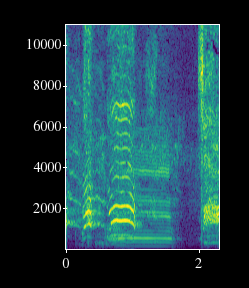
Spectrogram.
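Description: A cow mooing once: a single drawn-out call about a second long that rises, holds and falls away.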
